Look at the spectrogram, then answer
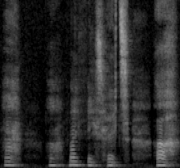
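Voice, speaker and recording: A woman voicing an excitable, melodramatic puppet boy in a children's puppet show, stammering and whiny with goofy exaggeration. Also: on the high side, takes it slowly, husky. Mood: strained, faltering.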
